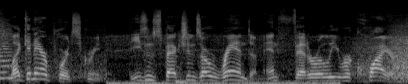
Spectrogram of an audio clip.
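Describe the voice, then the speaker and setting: Speaking with lively intonation at a moderate pace, a man is heard against noticeable background noise. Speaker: TV news reporter and anchor. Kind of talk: TV news report.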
